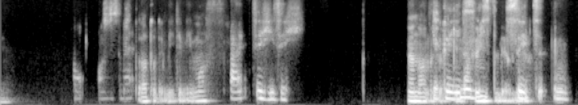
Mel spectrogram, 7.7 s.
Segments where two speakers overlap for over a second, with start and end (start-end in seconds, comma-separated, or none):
5.8-7.1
